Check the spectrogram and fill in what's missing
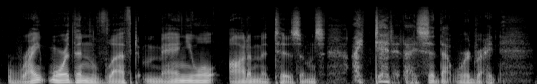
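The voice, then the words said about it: Hoarse, soft, sore voice. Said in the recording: “my voice is kind of hoarse ... it's kind of soft and sore”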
